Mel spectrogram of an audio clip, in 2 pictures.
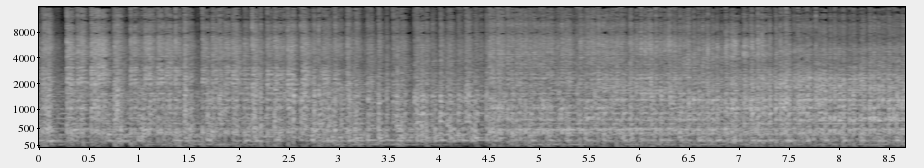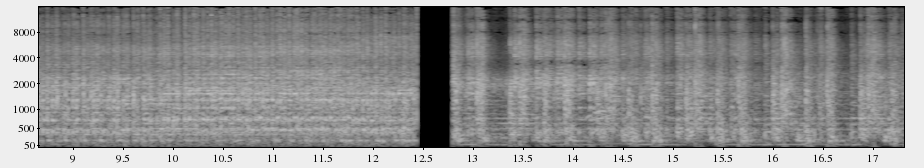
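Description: Loud, dense drum-led percussion music with no let-up. It cuts out completely for a split second about twelve and a half seconds in.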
